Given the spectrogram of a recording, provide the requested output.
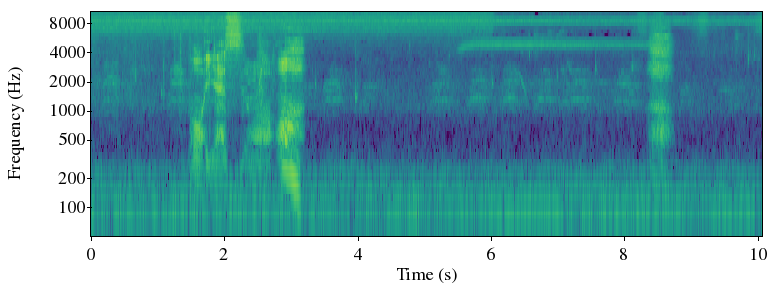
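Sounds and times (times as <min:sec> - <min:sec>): birds calling: 0:00.0 - 0:10.0
harsh crow-like caw: 0:02.8 - 0:04.3, 0:05.1 - 0:08.7.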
